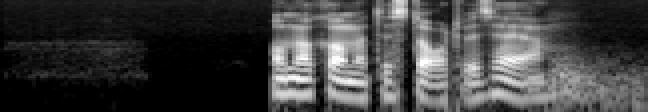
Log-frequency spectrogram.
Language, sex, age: Swedish, male, 33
